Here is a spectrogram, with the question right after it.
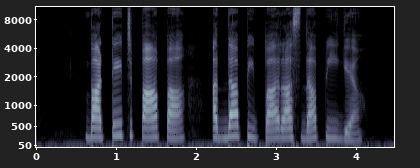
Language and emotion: Punjabi, neutral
